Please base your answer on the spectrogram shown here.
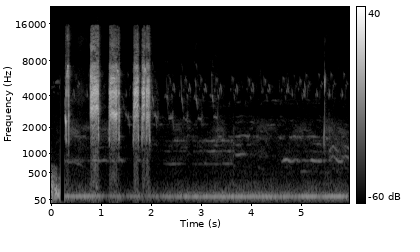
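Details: Black francolin calling, 22 February 2025: one sharp note, then four loud rasping bursts within about two seconds. Faint whistles and twitters of other birds follow over a steady low hum.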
